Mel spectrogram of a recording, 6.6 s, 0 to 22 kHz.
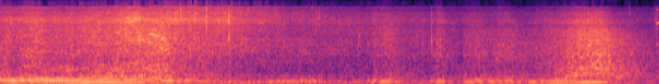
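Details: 2010 Arctic Cat Z1 Turbo snowmobile after replacing the heavy, overheating OEM muffler; deep engine note revving up and settling, smooth and even, no knocks or rattles; normal running after muffler replacement.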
